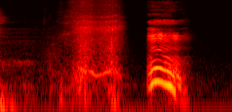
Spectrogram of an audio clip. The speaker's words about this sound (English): Oh, you sniffling there? What are you? I'm trying to lube my throat.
